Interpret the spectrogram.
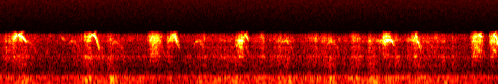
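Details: Female peregrine falcon Diamond at the nest comforting her first eyas, hatched early that morning. Thin, high, downslurred chirps repeat irregularly, roughly two a second, over a steady low rumble.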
